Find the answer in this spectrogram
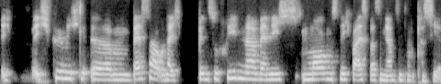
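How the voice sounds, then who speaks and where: At a moderate pace and medium pitch, a woman speaks in a somewhat breathy voice with ordinary pitch variation and very even loudness, recorded with a dry, close sound and no echo. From northern Germany, near Hamburg. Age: 20s. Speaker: paramedic and van traveller. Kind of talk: interview.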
